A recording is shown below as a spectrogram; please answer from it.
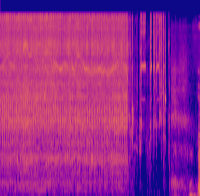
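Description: Viking computerized embroidery machine stitching the edge-run underlay for satin stitches: a rapid, steady run of needle strokes that stops about two and a half seconds in, followed by a few faint clicks.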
